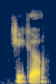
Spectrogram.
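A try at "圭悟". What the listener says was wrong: Keigo. It's like saying Keiko. You don't say Kiko. Well, they were wrong.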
